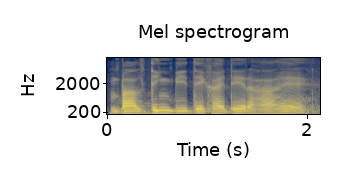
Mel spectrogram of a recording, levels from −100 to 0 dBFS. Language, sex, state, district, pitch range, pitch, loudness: Hindi, male, Arunachal Pradesh, Papum Pare, 115-130 Hz, 125 Hz, -16 LUFS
